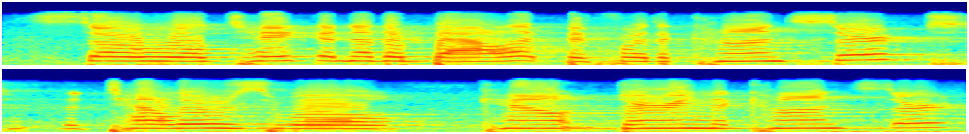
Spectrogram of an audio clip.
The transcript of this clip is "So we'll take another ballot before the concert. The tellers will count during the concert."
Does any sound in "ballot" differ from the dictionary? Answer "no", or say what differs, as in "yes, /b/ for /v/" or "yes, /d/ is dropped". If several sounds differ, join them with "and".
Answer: no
